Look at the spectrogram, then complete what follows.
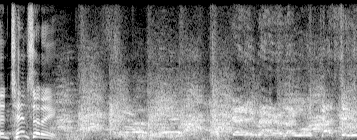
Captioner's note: crowd chants "We want Dusty"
